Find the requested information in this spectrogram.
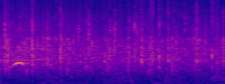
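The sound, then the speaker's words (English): A church audience at the Capitol Hill campus claps to welcome its other campuses. The applause is fairly faint, even and continuous, a dense patter of many hands throughout. “let me get you guys at the Capitol Hill campus where I am to put your hands together and welcome all of our other campuses that we join together every weekend”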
